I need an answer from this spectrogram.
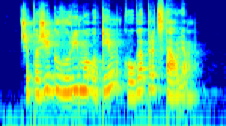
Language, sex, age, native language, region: Slovenian, female, 30-49, Slovenian, Savinja region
